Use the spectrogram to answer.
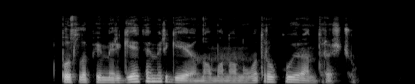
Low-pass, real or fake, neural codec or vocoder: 9.9 kHz; real; none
